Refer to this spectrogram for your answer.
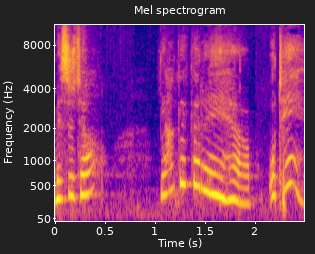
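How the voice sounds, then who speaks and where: Using a put-on character voice, a woman speaks at a very fast pace in an extremely high, squeaky pitch with very wide pitch swings. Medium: fan dub.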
